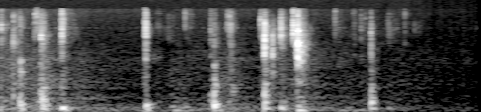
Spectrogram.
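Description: Faint keystrokes on a computer keyboard: an uneven run of quick taps as a short line is typed.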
